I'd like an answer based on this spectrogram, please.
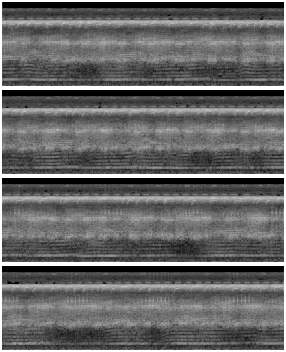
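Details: Frogs call for rain in a thick chorus of repeated buzzy croaks, pulsing steadily while a constant high shrill tone persists underneath.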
